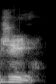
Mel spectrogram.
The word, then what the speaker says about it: Shenzong: Spell that for me. Shinzog? That doesn't sound Shinzong. right. Shinzong. Shinzong. It's Shenzong.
